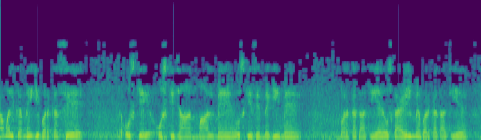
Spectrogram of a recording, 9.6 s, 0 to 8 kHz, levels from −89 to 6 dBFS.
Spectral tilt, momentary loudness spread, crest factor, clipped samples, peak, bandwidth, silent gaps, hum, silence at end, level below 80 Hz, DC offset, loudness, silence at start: -10.5 dB/octave; 11 LU; 14 dB; under 0.1%; 0 dBFS; 5.8 kHz; none; none; 0 s; -60 dBFS; under 0.1%; -14 LUFS; 0 s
